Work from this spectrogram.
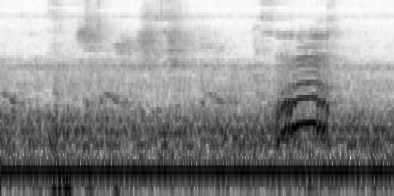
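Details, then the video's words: Domestic cat humming: a short, murmured, tonal call near the three-second mark that rises and then falls, set over a low steady hum with faint background noise. "I like the sound of my cat humming."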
